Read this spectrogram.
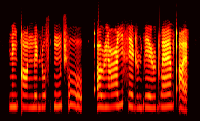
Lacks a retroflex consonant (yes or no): no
